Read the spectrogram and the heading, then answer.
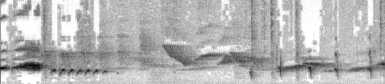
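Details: Chinese hwamei in song: a burst of quick repeated notes, then long sliding whistles and sharp clipped phrases.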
